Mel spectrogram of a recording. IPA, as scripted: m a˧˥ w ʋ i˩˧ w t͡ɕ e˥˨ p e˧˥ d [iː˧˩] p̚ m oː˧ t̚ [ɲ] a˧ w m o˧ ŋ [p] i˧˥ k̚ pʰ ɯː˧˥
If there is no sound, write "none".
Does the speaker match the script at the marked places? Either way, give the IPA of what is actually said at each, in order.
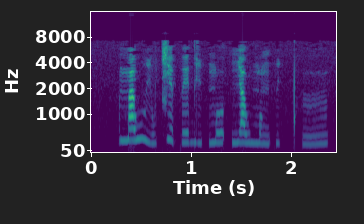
iː˧, ɲ, p

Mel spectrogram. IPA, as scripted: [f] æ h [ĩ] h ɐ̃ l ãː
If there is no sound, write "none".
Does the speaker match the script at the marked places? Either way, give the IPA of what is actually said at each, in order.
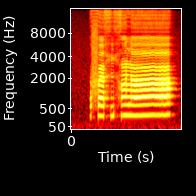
f, i

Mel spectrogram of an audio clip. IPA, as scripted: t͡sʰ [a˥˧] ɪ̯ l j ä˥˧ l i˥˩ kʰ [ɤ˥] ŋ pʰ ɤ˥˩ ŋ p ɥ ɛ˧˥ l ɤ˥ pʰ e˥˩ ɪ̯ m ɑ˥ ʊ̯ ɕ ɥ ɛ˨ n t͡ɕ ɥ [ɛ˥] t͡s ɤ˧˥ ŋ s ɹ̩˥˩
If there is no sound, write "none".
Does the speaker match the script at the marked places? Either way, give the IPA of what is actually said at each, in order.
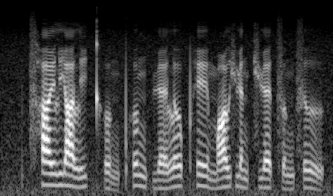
a˥, ɤ̰˨˩, ɛ˥˩

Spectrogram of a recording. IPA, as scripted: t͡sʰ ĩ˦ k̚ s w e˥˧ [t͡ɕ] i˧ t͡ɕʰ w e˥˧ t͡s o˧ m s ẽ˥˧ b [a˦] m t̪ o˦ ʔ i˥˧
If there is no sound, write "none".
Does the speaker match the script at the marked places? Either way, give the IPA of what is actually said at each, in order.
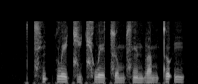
t͡ɕ, a˦

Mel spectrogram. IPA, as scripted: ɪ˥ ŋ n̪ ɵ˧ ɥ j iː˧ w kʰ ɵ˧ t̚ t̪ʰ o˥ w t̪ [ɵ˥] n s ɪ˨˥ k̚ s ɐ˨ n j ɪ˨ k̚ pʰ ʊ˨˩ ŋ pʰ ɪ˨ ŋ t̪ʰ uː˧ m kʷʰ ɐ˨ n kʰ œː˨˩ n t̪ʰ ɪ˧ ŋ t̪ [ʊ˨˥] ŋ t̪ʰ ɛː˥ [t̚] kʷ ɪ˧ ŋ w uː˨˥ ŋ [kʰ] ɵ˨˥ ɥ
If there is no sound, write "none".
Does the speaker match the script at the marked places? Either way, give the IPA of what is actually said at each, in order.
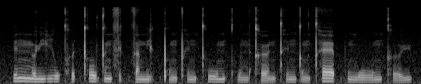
ɵ˧, ʊ˨˩, p̚, kʰ

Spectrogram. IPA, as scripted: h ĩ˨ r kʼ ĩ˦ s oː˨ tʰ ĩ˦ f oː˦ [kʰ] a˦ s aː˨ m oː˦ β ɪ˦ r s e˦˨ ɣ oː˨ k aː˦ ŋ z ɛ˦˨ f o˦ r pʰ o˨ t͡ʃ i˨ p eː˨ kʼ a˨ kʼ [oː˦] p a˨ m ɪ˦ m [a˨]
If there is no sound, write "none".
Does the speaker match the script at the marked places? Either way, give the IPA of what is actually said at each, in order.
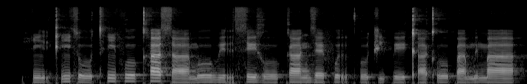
kʰ, oː˦, aː˨

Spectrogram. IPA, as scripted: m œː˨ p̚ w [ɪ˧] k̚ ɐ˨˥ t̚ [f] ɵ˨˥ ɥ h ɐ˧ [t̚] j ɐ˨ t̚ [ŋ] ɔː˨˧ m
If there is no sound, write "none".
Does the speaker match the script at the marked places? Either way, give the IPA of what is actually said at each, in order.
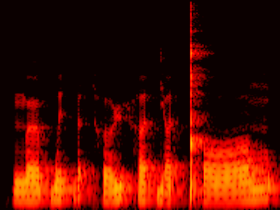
ɪ˧, h, t̚, kʰ

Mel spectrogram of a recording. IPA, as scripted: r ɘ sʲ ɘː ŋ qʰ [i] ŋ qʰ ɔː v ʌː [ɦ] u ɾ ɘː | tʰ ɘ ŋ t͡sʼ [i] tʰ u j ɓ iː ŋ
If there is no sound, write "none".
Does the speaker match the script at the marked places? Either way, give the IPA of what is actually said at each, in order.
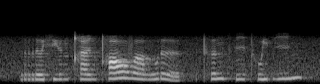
iː, ɦ, iː

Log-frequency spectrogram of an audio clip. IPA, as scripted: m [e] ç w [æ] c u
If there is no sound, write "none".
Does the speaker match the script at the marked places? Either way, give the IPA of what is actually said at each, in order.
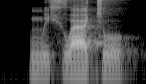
i, æ

